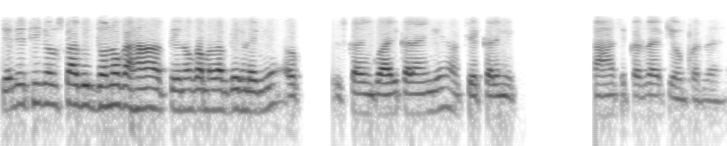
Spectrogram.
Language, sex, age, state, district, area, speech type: Hindi, male, 30-45, Uttar Pradesh, Mau, rural, conversation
